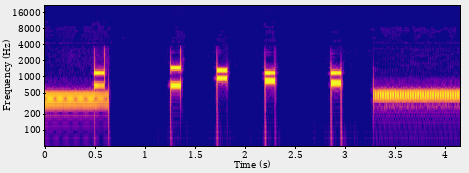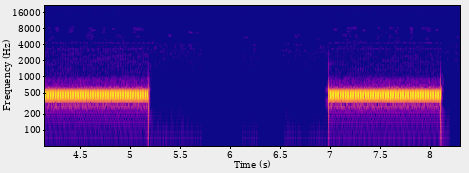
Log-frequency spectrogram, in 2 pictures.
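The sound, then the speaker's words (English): A telephone dial tone gives way to five quick keypad beeps as a number is dialed, followed by two long, steady ringing tones separated by silence. “I'm going to dial his number right now. You ready? Yeah, thank you. Okay, here we go.”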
